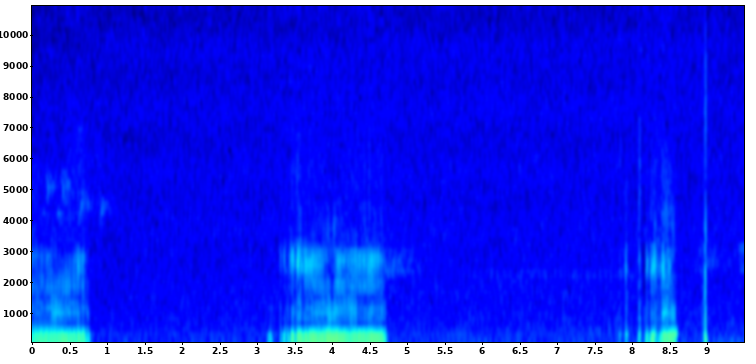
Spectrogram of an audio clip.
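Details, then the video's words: Sleeping pet cat snoring loudly like a grown man: three raspy, buzzing snores, each under a second to over a second long, separated by quiet pauses of several seconds, with faint soft clicks near the end. "Snoring kitty"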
